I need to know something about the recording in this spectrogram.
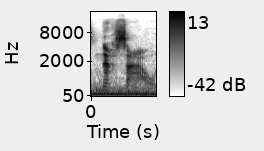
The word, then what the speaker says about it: Nassau: How do you pronounce this? Nassau.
